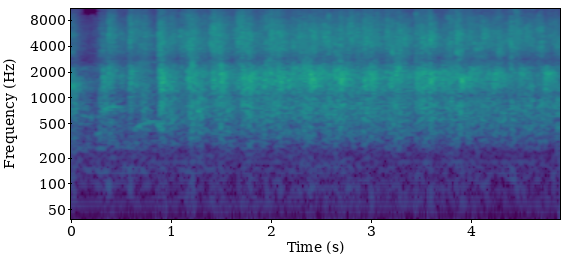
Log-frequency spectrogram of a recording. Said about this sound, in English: The kid is totally free. You can clap to Jesus for that one.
